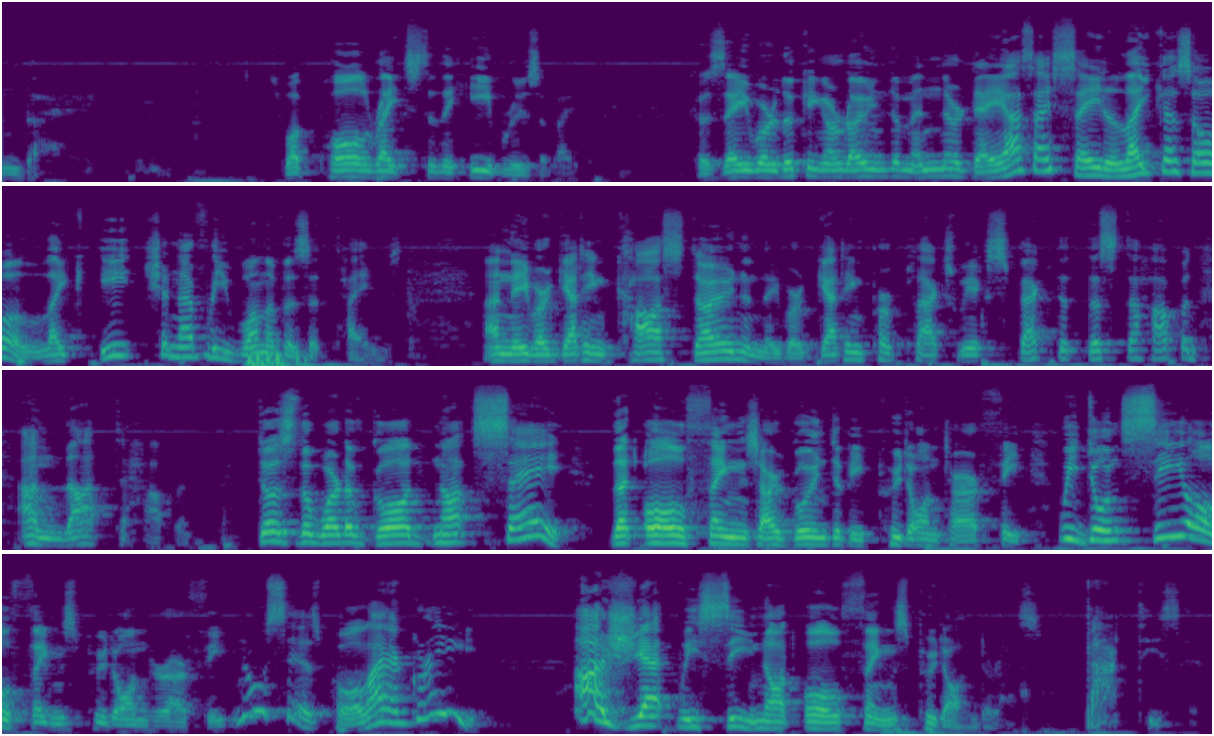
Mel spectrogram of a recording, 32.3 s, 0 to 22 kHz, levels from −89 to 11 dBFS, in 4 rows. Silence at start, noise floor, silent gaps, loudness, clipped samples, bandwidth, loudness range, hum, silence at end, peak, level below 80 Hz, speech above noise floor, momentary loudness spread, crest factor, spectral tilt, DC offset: 0 s; -74 dBFS; none; -26 LUFS; under 0.1%; 14.5 kHz; 9 LU; none; 0.25 s; -4 dBFS; -50 dBFS; 48 dB; 15 LU; 22 dB; -3.5 dB/octave; under 0.1%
